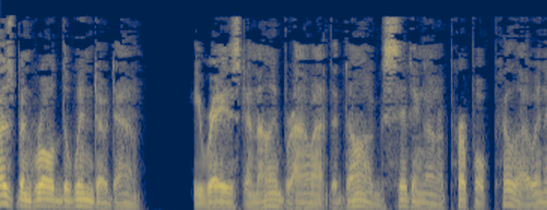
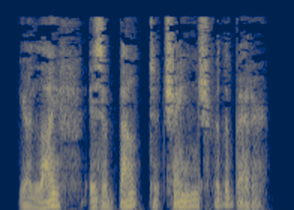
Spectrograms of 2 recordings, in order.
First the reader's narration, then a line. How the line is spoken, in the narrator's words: Emily whispered into Hubba's ear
